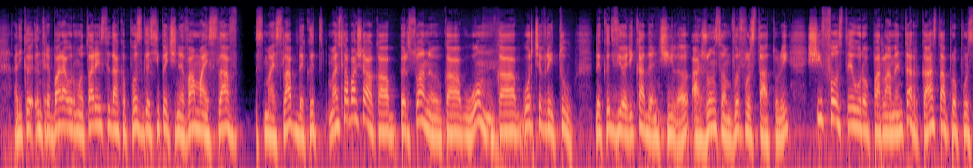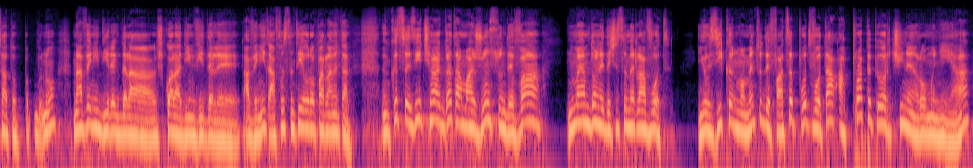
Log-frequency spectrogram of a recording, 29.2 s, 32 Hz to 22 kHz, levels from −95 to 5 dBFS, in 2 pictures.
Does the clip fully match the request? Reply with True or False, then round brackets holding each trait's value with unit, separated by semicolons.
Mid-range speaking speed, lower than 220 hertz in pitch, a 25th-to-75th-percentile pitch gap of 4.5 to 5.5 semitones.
False (175 wpm; 135 Hz; 4.8 semitones)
